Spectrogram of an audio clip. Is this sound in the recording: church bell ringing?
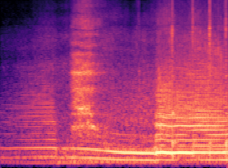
no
